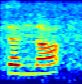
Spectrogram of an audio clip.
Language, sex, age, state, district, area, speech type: Goan Konkani, female, 18-30, Goa, Sanguem, rural, spontaneous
